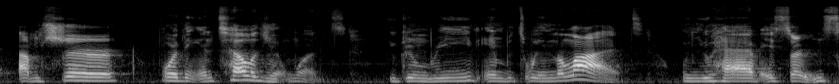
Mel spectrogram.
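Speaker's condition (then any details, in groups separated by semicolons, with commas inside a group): Cerebral palsy; uses specialized hospital bed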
